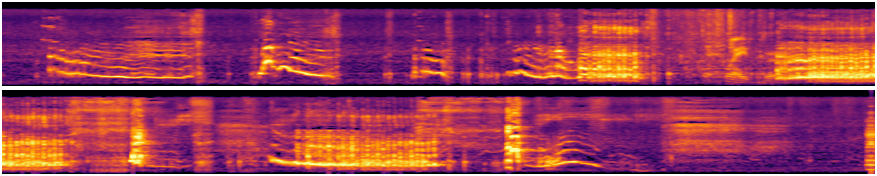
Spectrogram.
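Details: Golden Retriever wanting a ball in a pool whines in falling, nasal cries, some short and curling, others long and sustained, repeated in bouts with gaps; a person talks to the dog in between.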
